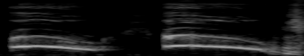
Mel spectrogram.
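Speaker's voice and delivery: very high, laughing "ooh, ooh" squeal; excited squeal. Real, not acted. Excited about Hootsuite kickoff.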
